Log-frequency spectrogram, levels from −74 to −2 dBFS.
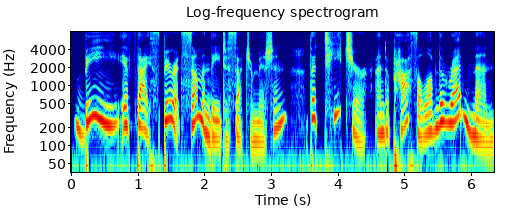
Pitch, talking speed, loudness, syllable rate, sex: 205 Hz, 170 wpm, -19 LUFS, 4.2 syllables/s, female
